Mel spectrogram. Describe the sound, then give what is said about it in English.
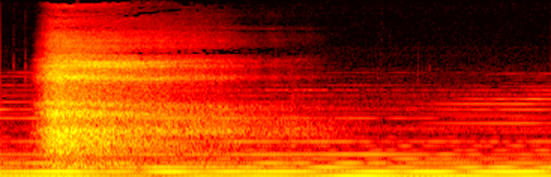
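A single strong breath in a yoga breathing exercise, an airy rush that swells quickly and then fades, followed by softer, steady breath noise over a low, sustained drone. “Inhale through the nose. Exhale, open the mouth and empty out.”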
